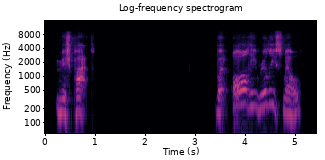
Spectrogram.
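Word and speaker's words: mishpat: God was looking for the wine of justice pronounced Mishat. But all he really smelled was the stinky juice of oppression, Mishak. So instead of mishpot justice, he gets mishak oppression.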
